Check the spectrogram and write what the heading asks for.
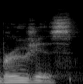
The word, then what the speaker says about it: Bruges: one fast flat flat Fast and Furious in brues that's how you say it folks that's how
